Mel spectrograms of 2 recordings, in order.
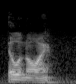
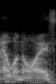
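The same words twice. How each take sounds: First: The word ends without any S sound. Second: The word ends with an audible S sound. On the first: The speaker calls it right. "There's no S" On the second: The speaker calls it wrong. "if they say Illinois with an S"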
